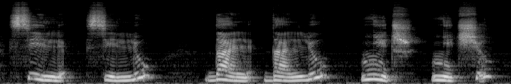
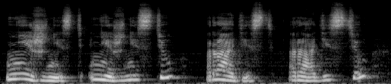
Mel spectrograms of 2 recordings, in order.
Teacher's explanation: Після голосного перед закінченням ю цей приголосний подовжується тобто з одного звука робиться подовжений звук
